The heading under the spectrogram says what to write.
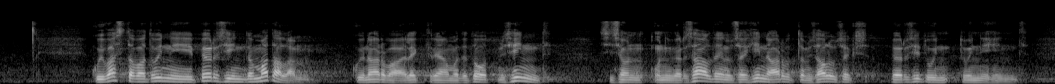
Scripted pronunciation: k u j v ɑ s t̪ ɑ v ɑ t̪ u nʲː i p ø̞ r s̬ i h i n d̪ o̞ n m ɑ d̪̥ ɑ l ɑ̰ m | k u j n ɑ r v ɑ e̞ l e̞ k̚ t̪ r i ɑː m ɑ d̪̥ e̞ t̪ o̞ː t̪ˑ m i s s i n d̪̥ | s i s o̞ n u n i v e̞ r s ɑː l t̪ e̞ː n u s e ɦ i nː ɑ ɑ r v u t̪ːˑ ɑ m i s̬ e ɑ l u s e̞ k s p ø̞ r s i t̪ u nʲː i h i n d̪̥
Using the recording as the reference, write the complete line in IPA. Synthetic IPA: k u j v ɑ s t̪ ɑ v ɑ t̪ u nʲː i p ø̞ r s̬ i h i n d̪ o̞ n m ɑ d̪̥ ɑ l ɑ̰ m | k u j n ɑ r v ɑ e̞ l e̞ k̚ t̪ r i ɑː m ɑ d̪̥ e̞ t̪ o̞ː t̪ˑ m i s h i n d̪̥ | s i s o̞ n u n i v e̞ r s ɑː l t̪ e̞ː n u s e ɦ i nː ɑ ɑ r v u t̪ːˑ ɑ m i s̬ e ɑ l u s e̞ k s p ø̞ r s i t̪ u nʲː i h i n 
